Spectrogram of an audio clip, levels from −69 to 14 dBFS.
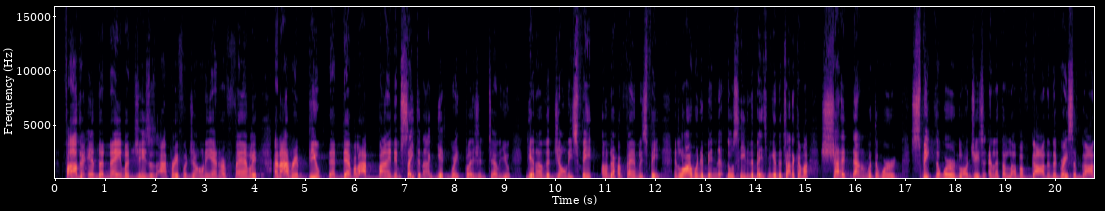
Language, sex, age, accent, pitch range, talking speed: English, male, 60-79, American, 145-210 Hz, 205 wpm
